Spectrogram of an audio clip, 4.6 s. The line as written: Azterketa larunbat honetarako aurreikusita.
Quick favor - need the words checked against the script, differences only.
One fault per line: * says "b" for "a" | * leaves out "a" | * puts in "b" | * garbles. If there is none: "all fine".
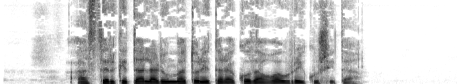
* puts in "dago"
